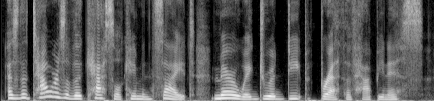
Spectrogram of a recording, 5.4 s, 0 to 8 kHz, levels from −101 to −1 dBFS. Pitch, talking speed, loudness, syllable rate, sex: 220 Hz, 175 wpm, -18 LUFS, 4.7 syllables/s, female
